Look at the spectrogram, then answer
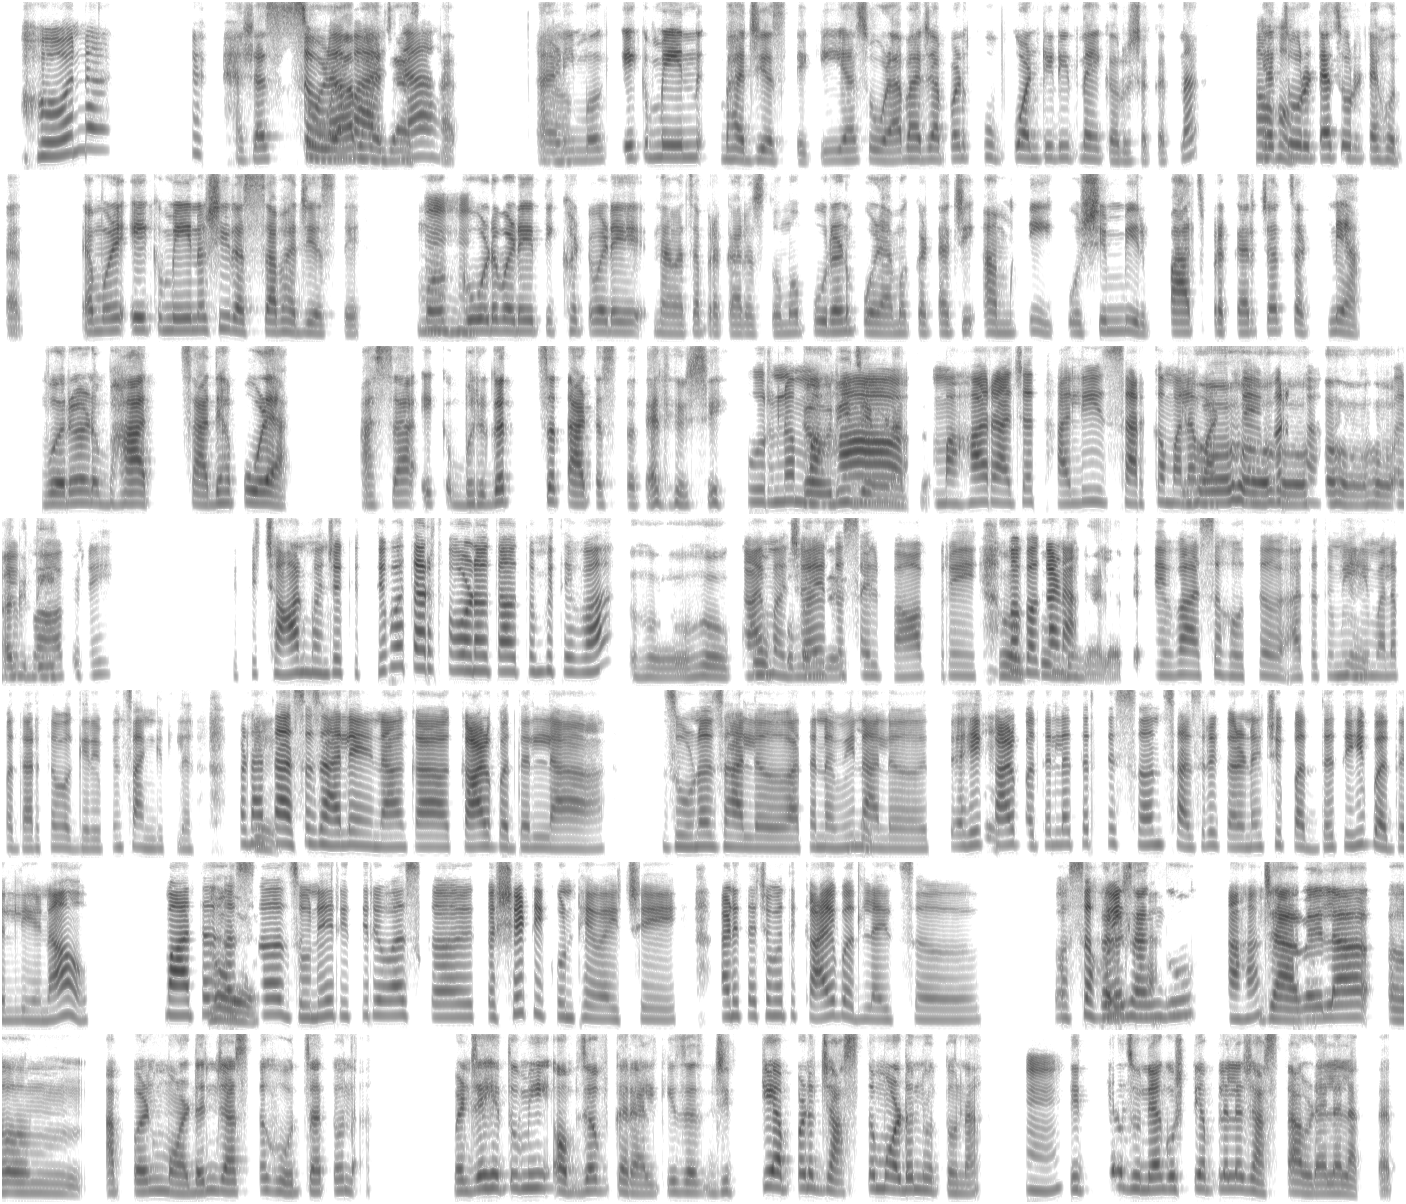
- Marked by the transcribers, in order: chuckle; laughing while speaking: "सोळा भाज्या"; in English: "मेन"; in English: "मेन"; laughing while speaking: "त्या दिवशी गौरी जेवणाचं"; laughing while speaking: "हो, हो, हो, हो, हो. अगदी"; surprised: "अरे बापरे! किती छान, म्हणजे किती पदार्थ बनवता तुम्ही तेव्हा?"; chuckle; "धमाल" said as "धमला"; in English: "ऑब्झर्व्ह"
- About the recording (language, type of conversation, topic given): Marathi, podcast, तुमच्या कुटुंबातले खास सण कसे साजरे केले जातात?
